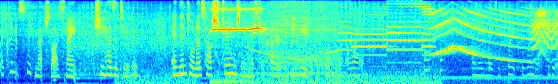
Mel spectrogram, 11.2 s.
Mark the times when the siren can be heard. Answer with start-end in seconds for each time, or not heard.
4.2-11.1.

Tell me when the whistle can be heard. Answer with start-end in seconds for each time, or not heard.
4.2-5.4.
